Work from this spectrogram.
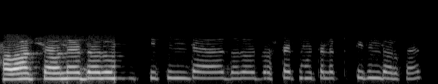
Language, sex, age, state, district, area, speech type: Bengali, female, 60+, West Bengal, Jhargram, rural, conversation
